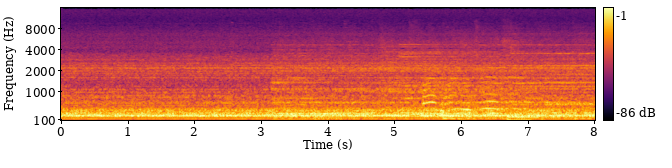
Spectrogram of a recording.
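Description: A steady low hum, with faint music coming in about three seconds in.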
